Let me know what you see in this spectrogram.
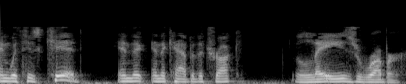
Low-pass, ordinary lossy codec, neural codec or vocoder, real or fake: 7.2 kHz; MP3, 24 kbps; codec, 16 kHz in and 24 kHz out, 1 kbps, XY-Tokenizer; fake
